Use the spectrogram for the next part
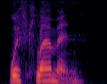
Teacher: see how the TH moves back and the L moves forward to meet in a new middle position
